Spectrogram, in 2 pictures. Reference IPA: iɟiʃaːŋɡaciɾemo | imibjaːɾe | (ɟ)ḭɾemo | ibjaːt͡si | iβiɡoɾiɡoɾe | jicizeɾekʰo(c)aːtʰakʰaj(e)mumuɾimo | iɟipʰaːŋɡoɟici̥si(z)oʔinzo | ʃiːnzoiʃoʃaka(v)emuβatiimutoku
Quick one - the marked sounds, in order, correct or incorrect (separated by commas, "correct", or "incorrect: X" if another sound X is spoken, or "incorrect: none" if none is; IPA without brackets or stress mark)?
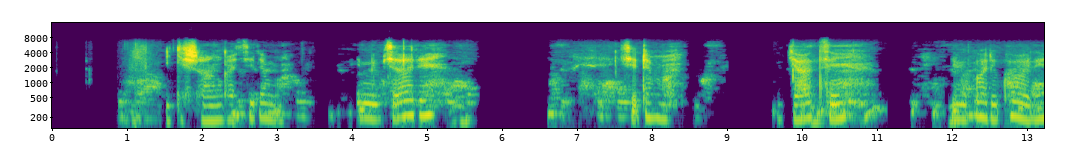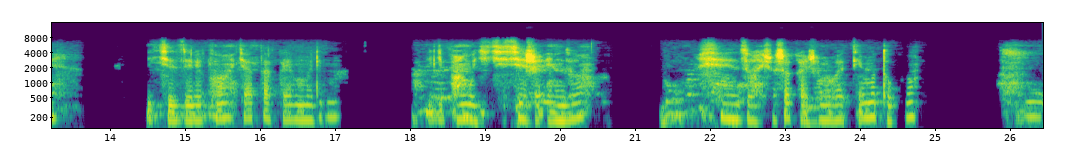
incorrect: c, correct, correct, incorrect: ʒ, incorrect: ʒ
